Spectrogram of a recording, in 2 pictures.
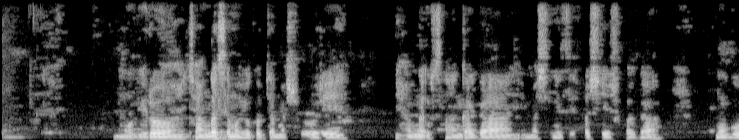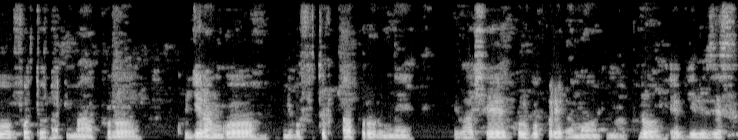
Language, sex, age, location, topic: Kinyarwanda, male, 18-24, Burera, government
